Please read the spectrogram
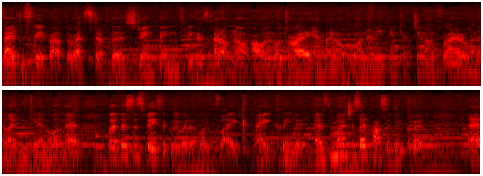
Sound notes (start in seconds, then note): none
